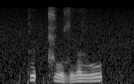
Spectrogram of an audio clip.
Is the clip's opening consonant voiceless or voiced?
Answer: voiceless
